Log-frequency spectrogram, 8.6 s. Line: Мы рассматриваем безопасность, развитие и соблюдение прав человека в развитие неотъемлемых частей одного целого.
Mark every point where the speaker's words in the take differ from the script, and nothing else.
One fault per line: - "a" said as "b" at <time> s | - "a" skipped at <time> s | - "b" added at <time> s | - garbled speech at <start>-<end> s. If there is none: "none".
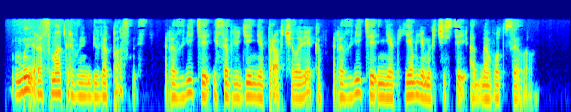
none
